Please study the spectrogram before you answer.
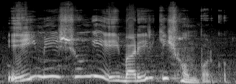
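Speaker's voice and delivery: high, wondering village voice; curious villagers. Acted. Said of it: "তারা হয়তো ভাবছিল". (কৌতূহলী গ্রামবাসীর উঁচু গলা)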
